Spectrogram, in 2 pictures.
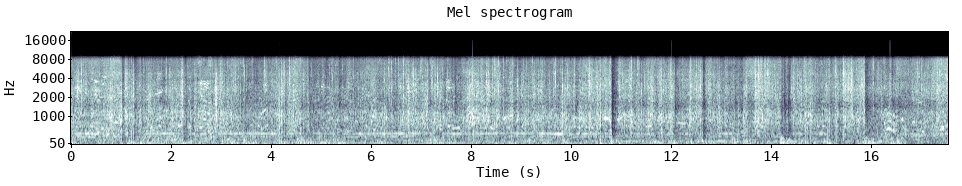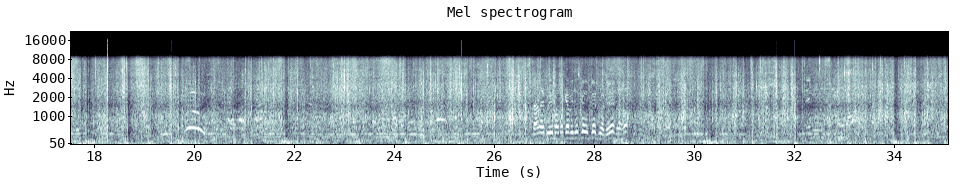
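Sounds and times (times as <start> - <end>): motorboat engine running: 0.0 - 35.0
rushing water: 0.0 - 35.0
spray splashing on boat: 0.0 - 35.0.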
